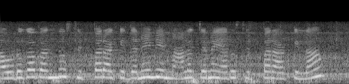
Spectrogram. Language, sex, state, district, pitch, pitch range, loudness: Kannada, female, Karnataka, Bangalore, 310 Hz, 295-335 Hz, -13 LUFS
